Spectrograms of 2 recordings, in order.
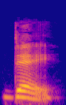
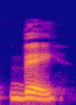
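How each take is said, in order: First: The D is hard, English-style. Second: The D is soft, tongue behind teeth. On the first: "An English person would say" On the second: "a Spanish person would say"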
